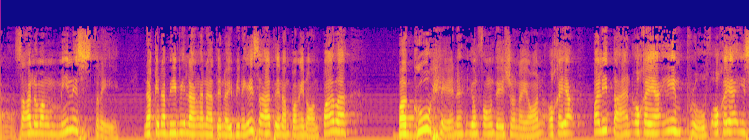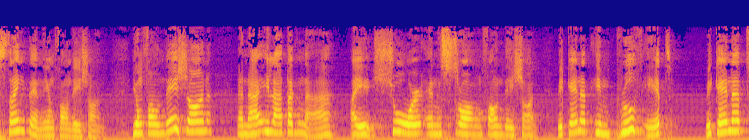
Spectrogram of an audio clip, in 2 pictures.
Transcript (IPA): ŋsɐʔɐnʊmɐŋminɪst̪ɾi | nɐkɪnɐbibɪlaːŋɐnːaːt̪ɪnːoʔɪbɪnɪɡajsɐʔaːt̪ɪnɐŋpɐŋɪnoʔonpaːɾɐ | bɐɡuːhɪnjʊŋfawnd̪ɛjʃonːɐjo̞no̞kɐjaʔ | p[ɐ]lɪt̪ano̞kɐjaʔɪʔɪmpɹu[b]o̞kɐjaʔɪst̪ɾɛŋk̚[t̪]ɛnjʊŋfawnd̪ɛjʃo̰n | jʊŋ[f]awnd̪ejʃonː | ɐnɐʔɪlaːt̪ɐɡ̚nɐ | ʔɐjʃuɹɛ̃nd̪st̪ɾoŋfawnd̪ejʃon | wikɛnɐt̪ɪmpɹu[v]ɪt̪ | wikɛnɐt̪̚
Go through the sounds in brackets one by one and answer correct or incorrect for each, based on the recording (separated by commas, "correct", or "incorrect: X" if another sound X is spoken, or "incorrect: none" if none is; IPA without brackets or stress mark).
correct, incorrect: v, correct, correct, correct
